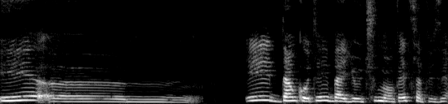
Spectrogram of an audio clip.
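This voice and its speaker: A woman with a fairly high-pitched voice. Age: 20s. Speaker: equestrian YouTuber. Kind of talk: casual vlog monologue. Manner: hesitant, many fillers.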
